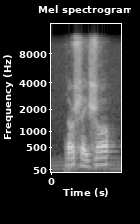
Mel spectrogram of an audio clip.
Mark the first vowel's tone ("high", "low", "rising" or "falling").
rising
